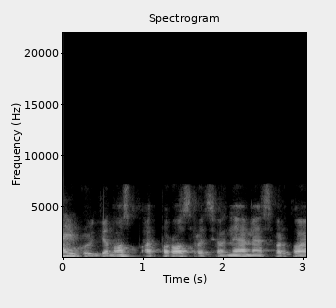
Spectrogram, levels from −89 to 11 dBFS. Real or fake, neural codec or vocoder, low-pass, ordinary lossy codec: fake; vocoder, 44.1 kHz, 128 mel bands every 256 samples, BigVGAN v2; 7.2 kHz; AAC, 32 kbps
